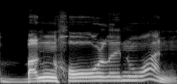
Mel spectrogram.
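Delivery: silly, goofy, made-up put-on voice. Showing another speaker how much he has grown: goofy voice. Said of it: "Not without doing a goofy voice".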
